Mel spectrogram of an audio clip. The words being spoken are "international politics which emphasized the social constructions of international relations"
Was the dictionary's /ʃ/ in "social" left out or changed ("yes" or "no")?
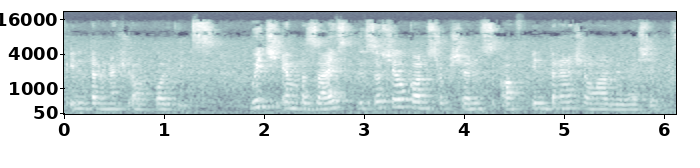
no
